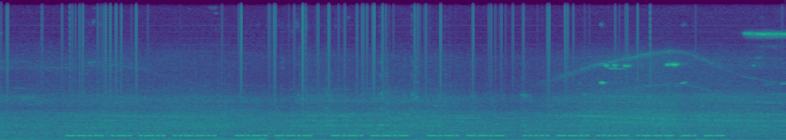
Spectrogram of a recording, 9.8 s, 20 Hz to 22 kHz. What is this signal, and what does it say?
Morse code, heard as a keyed tone, machine-sent, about 34 wpm, 800 Hz, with street noise. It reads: QRL? CQ CQ CQ 5Z4JNM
